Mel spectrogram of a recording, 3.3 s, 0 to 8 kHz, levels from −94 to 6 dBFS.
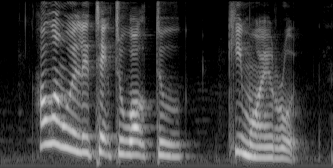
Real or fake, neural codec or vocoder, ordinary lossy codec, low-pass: real; none; none; none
